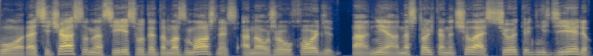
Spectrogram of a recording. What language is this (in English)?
Russian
